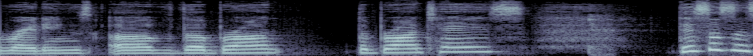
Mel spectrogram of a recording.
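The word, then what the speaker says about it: Brontë: Bronte. Bronte. Is that how you say her name? Bronte.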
